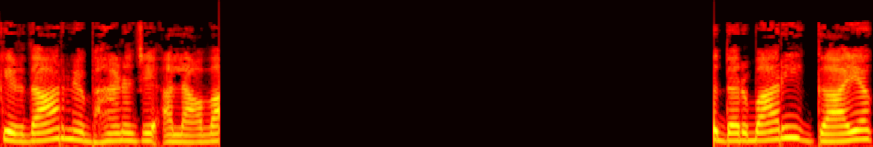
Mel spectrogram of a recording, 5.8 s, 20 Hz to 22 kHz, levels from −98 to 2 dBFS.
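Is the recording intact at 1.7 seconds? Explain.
No. An audio dropout to silence runs from 1.46 s to 4.76 s, right after "निभाइणु जे", so 1.7 s falls inside it. The sound stops mid-flow and the gap is silent, with no room tone. That points to the input being lost while recording carried on writing silence, likely from a disconnected device, a failed link or a stray mute. About 3.3 s of speech is gone and cannot be recovered.

MP3 compression also affects the speech around the gap. It likely comes from a low-bitrate encode, with the damage fitting something near 40 kbps. Short of bits, the encoder removed everything above 11.6 kHz and let weak frequency lines drop in and out between frames. The result is plainly audible: a dull, watery, swirling quality, chirpy s sounds and smeared attacks on the speech either side of the silence.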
